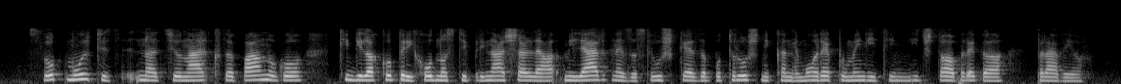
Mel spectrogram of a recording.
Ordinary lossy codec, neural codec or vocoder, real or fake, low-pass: Opus, 24 kbps; codec, 16 kHz in and 24 kHz out, 0.6 kbps, FocalCodec, streaming, 2048 codes; fake; 5.4 kHz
